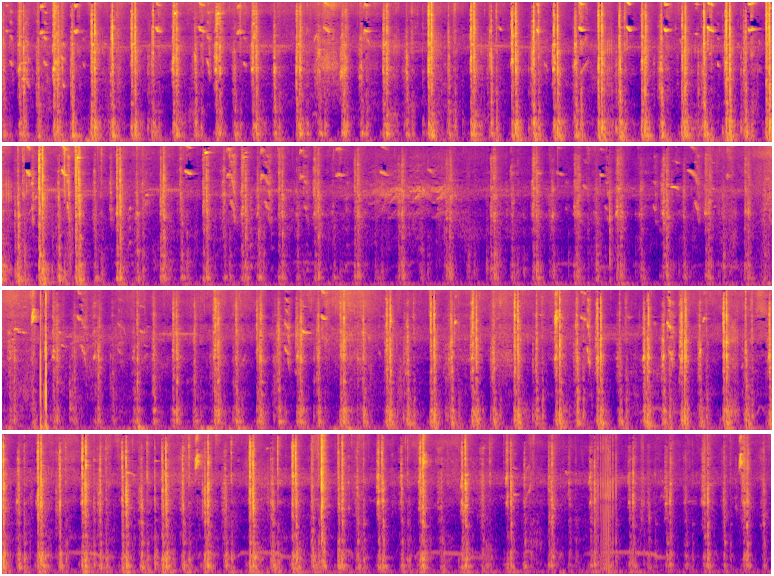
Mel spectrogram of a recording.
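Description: Lever pump of a manual backpack sprayer being worked steadily, squeaking and clicking several strokes a second, with the spray hissing as tick killer is sprayed onto a calf. One louder click about halfway through.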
